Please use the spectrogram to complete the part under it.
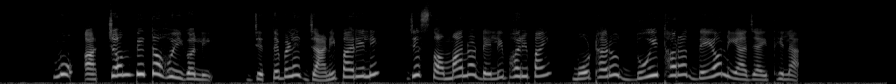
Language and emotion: Odia, surprised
